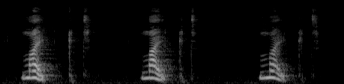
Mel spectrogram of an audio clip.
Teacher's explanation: So what English prefers to do is put the k with no vocal cords movement next to another sound that has no vocal cord movement. The other sound with no vocal cord movement is a t.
